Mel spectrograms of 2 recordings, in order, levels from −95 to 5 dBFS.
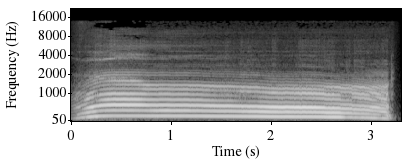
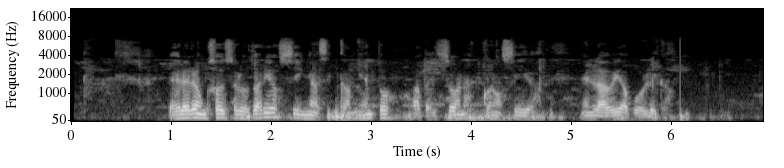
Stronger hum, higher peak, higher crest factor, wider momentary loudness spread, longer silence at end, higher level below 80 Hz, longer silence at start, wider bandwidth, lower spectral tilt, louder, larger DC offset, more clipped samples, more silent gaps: neither; about the same, -2 dBFS vs 0 dBFS; second, 10 dB vs 20 dB; second, 4 LU vs 14 LU; second, 0.1 s vs 0.75 s; about the same, -54 dBFS vs -52 dBFS; second, 0.05 s vs 1 s; first, 10.5 kHz vs 7.2 kHz; about the same, -8.5 dB/octave vs -8 dB/octave; first, -12 LUFS vs -20 LUFS; neither; neither; neither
